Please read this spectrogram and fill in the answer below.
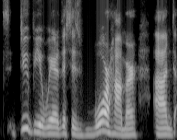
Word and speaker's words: Warhammer: But do be aware this is Warhammer. And I will stress the first syllable of that war.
